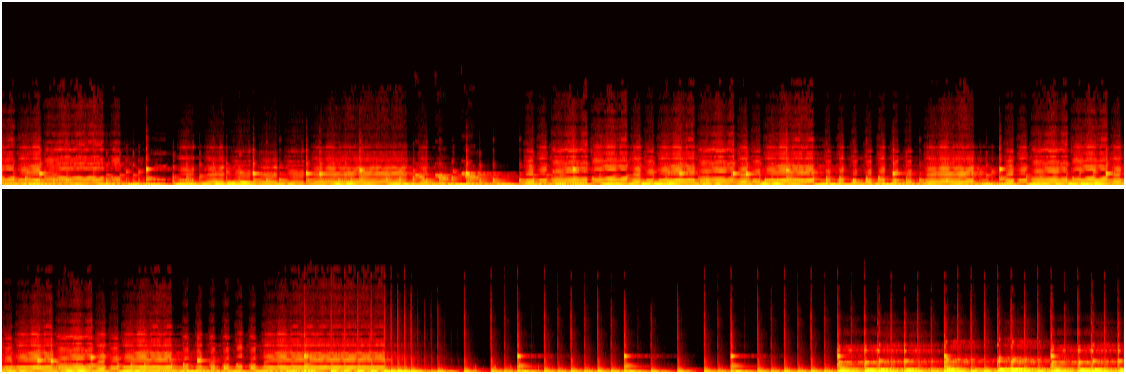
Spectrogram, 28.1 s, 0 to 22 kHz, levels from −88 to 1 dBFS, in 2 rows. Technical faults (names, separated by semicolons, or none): MP2 compression; DAB burbling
